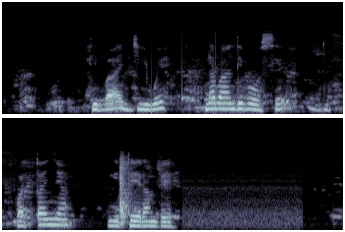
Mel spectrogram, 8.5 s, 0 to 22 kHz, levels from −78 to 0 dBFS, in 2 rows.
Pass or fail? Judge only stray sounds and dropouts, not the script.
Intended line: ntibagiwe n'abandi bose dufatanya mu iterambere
pass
